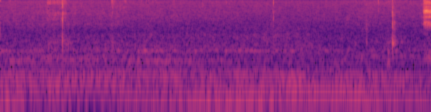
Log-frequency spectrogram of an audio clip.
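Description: Steady low rumble of a car being driven, with engine and road noise holding at a constant level for the whole stretch. The drone is deep and even, with no voices.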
